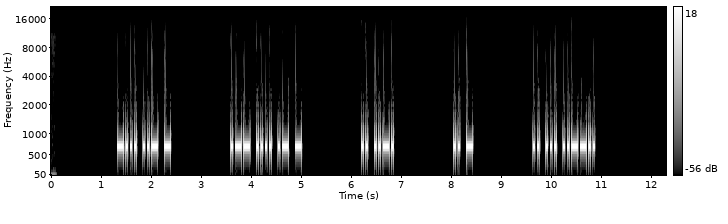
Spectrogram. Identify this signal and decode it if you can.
Morse code, heard as a keyed tone, about 27 wpm, 700 Hz. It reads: BUT WHAT IF IT IS?
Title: 4x Word-Spacing - Sentences from Top 100 Words - 28wpm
